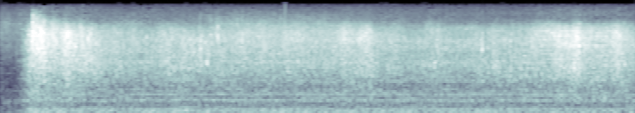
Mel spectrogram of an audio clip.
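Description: A motorboat engine drones steadily and loudly over harbor water, a continuous rumbling hum with splashing wash and wind noise, starting abruptly and holding throughout with no one speaking.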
